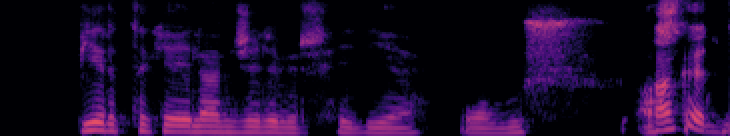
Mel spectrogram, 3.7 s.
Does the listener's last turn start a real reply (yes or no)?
yes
